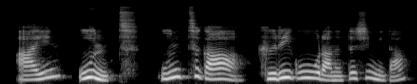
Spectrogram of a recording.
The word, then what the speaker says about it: ein: 딱 1일 때는 eins라고 읽지만 21, 31, 41 이런 경우에는 그냥 ein이라고 합니다. ein und.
